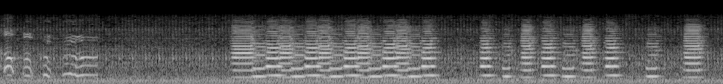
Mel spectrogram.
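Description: A musical horn playing a fast two-note tune over and over in short phrases, starting about two seconds in.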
